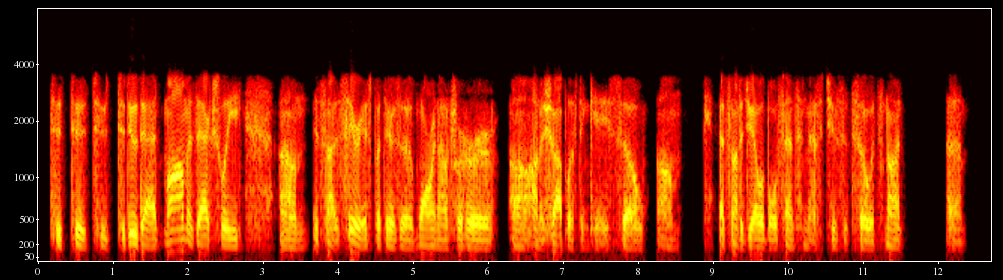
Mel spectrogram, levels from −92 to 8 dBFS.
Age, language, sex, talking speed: 40-59, English, male, 185 wpm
